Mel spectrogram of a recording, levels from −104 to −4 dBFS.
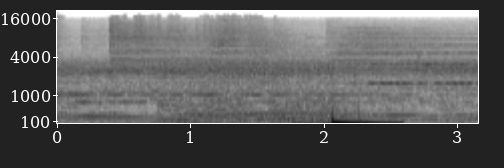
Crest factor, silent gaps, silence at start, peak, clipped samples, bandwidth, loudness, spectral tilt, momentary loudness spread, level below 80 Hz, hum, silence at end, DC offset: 18 dB; none; 0 s; -8 dBFS; under 0.1%; 18 kHz; -26 LUFS; -3.5 dB/octave; 8 LU; -26 dBFS; none; 0 s; under 0.1%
